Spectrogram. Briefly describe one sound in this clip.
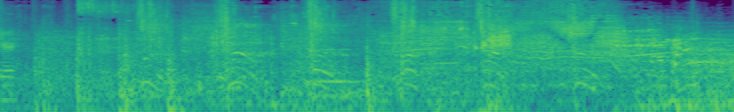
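Heavy blows land in a close fight.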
